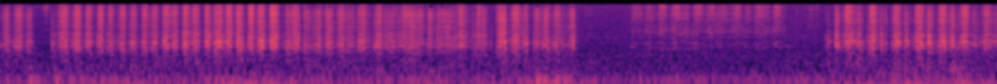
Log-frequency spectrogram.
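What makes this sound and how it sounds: A flat bristle brush scrubs back and forth over wet oil paint on a large stretched canvas lying on a table. It makes a quick, steady run of dry, raspy rubbing strokes with a bright, papery hiss. The strokes pause for about two seconds near the end, then resume.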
